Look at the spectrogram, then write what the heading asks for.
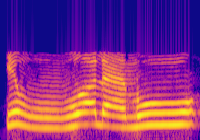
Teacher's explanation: زال کو وا میں داخل کر دیں گے اور نرم پڑھیں گے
